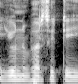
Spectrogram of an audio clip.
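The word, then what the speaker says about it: university: यूनिवर्सिटी। यू तो लिख रहे हैं, लेकिन वाई से प्रोनाउंसिएशन हो रहा है, इसलिए जैसे यहाँ पे जहाँ पे यूनिवर्सिटी रहेगा वहां पर भी जैसे ए यूज होगा।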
